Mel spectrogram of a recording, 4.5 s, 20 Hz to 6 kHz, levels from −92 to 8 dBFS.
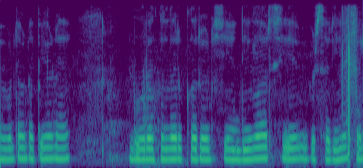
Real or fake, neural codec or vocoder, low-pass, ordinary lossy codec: fake; codec, 16 kHz, 8 kbps, FreqCodec, larger model; 5.4 kHz; none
